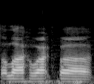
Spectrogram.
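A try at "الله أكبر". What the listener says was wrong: You keep emphasizing the A in Akbar. You don't say Akbar. Akbar.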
